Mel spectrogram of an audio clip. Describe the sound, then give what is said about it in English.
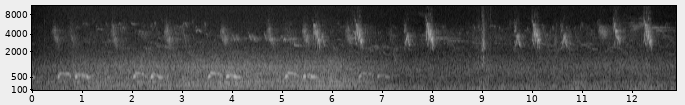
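Bird song outdoors: repeated high, bright chirps and trills in short bursts, with lower cooing calls in the first half over a steady background hiss. “Let's have a listen to some bird song.”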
